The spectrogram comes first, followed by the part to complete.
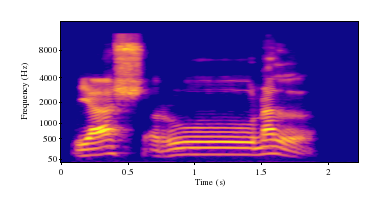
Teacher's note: Ra dhammah wawu sukun mat tabi'i panjang 2 harokat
